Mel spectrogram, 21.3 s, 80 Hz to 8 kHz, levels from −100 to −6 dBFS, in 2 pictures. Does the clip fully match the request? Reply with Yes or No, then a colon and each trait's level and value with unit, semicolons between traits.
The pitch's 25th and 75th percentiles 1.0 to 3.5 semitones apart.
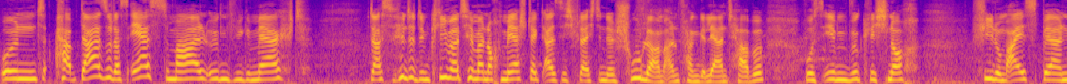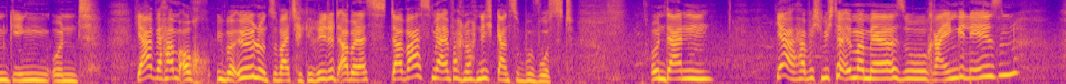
Yes: average, 3.2 semitones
